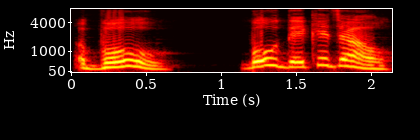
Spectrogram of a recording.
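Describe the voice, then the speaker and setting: A woman's voice: a little high, sing-song, slow, warm tone, no room sound. A woman voicing a worried village father of three daughters in a cartoon story. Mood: shocked, worried.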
